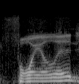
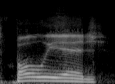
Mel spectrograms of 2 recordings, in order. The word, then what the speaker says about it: foliage: Nu killar momento foilage or laric it's not foilage it's foliage thought you do especially well on this one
